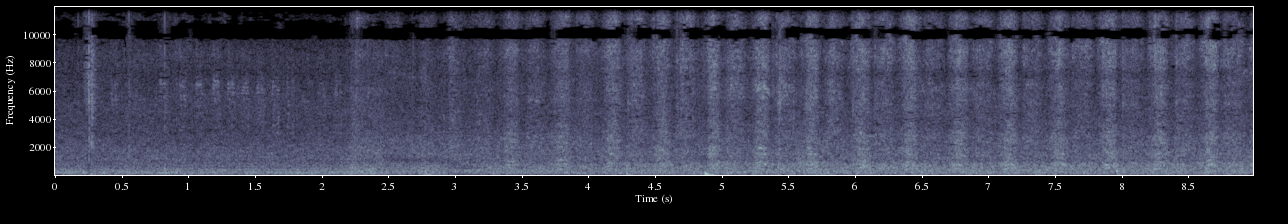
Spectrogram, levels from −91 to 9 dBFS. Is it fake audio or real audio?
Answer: real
